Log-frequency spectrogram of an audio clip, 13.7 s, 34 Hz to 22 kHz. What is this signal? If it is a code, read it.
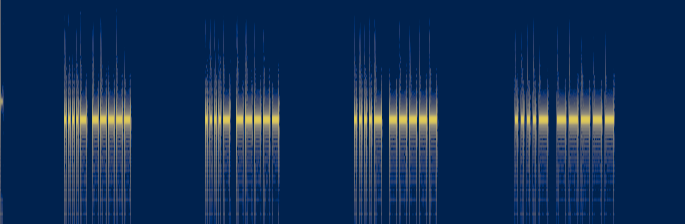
Morse code, heard as a keyed tone, about 26 wpm, 700 Hz. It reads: 40 40 40 40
